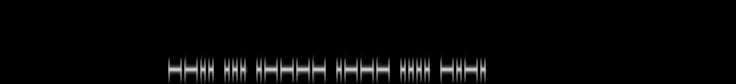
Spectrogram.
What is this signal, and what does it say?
Morse code, heard as a keyed tone, about 30 wpm, 700 Hz. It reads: ZS1JHC
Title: DXCC-100 Call Signs - 6 Characters - Repeated 3x - 30wpm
